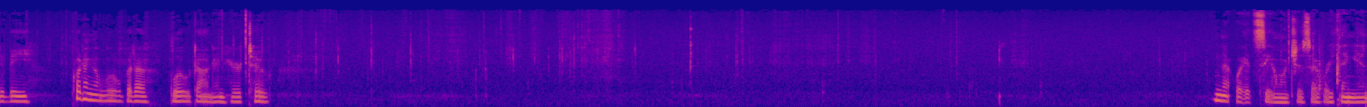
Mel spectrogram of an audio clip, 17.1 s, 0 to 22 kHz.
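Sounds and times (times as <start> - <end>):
soft rustles: 0.0 - 13.2.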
